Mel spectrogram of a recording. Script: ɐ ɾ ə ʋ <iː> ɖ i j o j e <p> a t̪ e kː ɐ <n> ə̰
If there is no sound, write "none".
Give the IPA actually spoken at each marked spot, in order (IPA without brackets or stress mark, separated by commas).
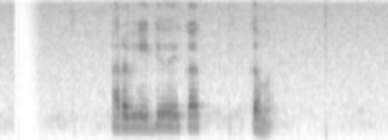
iː, k, m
